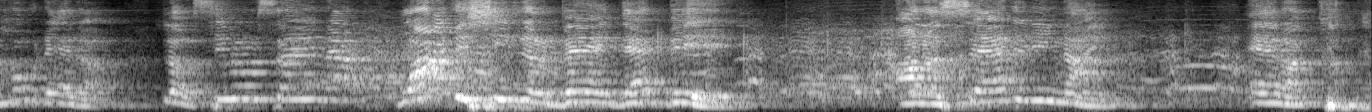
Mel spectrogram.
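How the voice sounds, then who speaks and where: Bright, teasing preacher-comedian in a roomy hall. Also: male voice, extremely high pitch, a little hiss or hum. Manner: loud, teasing crowd work with call-and-response. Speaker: pastor and comedian. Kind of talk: stand-up comedy set. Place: church sanctuary before a live audience.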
